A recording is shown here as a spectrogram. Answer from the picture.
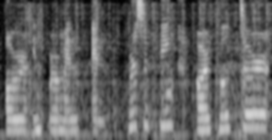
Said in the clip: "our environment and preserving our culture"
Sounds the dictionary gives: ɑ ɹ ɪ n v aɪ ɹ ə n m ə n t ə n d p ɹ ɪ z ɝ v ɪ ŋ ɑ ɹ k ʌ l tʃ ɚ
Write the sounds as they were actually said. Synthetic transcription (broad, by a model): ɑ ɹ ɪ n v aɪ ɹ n m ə n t ə n d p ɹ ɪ s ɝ p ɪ ŋ ɑ ɹ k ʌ l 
